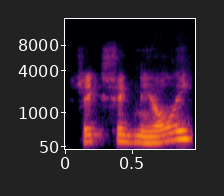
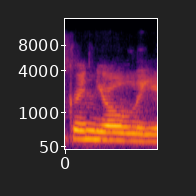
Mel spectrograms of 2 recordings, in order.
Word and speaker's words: Scrignoli: It's pronounced Scrignoli. It's more intimidating than it looks.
